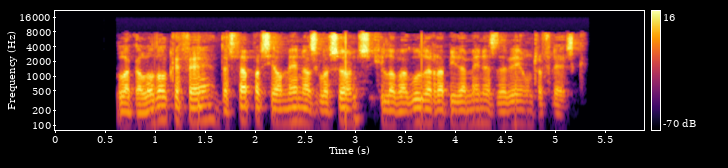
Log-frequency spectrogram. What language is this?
Catalan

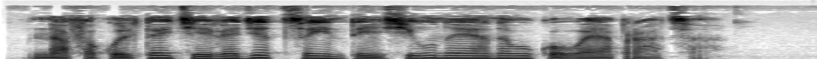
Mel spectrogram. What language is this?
Belarusian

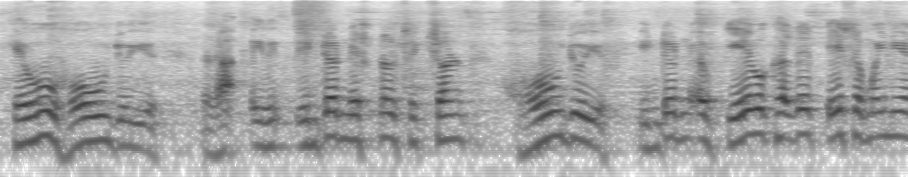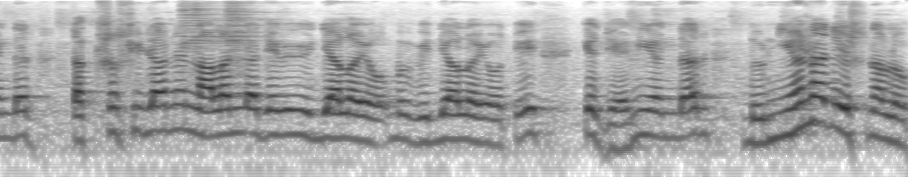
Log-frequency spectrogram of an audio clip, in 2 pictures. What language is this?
Gujarati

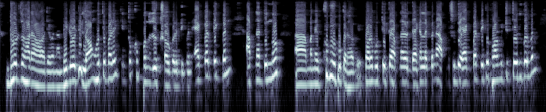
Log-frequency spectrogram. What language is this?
Bangla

